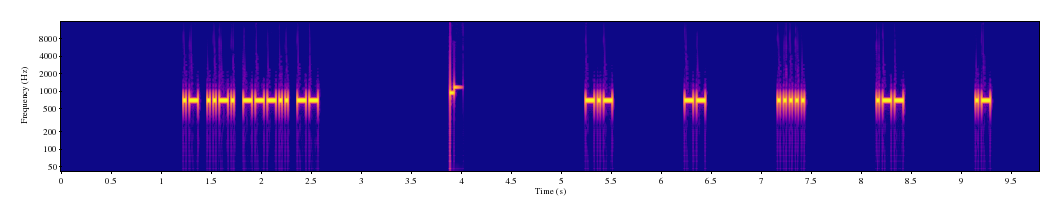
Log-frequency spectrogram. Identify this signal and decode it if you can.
Morse code, heard as a keyed tone, about 40 wpm, spaced as for 16 wpm, 700 Hz. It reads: AF8M KM5WA
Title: USA Call Signs - 8x Character Spacing - 40wpm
